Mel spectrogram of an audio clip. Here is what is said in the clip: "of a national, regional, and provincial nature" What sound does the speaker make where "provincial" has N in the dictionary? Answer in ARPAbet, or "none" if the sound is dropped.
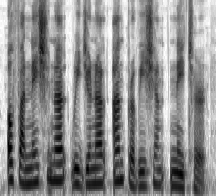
none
